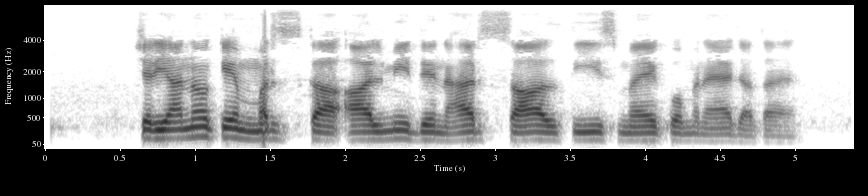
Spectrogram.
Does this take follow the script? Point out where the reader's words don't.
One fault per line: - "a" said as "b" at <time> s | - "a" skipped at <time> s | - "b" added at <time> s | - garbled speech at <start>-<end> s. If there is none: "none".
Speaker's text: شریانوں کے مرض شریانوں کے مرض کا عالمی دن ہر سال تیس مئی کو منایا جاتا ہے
- "شریانوں کے مرض" skipped at 1.6 s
